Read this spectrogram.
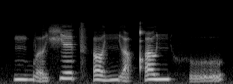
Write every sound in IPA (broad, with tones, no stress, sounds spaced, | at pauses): m b ə̰˧˩ ç e˥ t͡sʼ ʌ˧˩ ɲ ə̰˧ qʼ u˧ ɲ h ṵ˩˧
